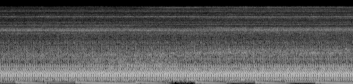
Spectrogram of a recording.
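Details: Elvasense NEB39 dual-speed air compressor nebulizer running after being turned from maximum to a lower setting with reduced air output: steady loud motor hum pulsing about three times a second.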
